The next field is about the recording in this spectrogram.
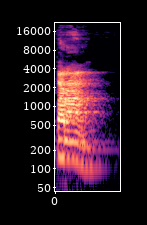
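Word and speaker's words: Pará: The options are Para, Amapa, Espírito Santo and Paraná. The state which is having least urbanization in Brazil is Para, or you can call it Para. पैरा बोलिए या पारा बोलिए, बस Paragon मत बोलिए and spelling गलत मत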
